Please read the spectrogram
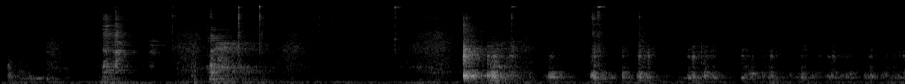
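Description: Hand tools and metal parts being handled at a band saw's lower wheel, with an Allen wrench going into the wheel hub near the end: scattered clinks, knocks and rustling, the loudest knock about halfway through.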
